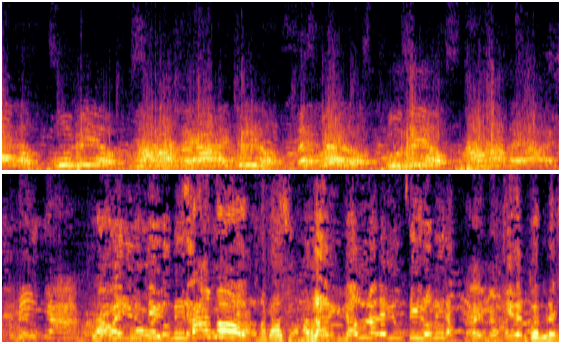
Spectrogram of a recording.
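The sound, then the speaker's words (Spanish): A large crowd of Cubans protesting against the government in the streets of Cuba shouts and chants in overlapping voices, loud and continuous, with repeated rhythmic cries of "libertad" (freedom) rising above the dense babble throughout. “Miles de cubanos de ciudades de todo el país salieron ayer a las calles para protestar contra el gobierno al grito de libertad.”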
